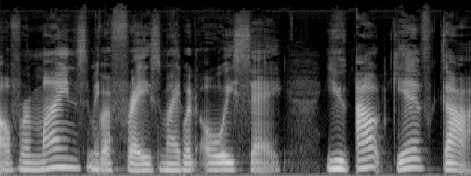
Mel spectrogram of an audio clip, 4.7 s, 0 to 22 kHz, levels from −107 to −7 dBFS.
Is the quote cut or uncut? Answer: cut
